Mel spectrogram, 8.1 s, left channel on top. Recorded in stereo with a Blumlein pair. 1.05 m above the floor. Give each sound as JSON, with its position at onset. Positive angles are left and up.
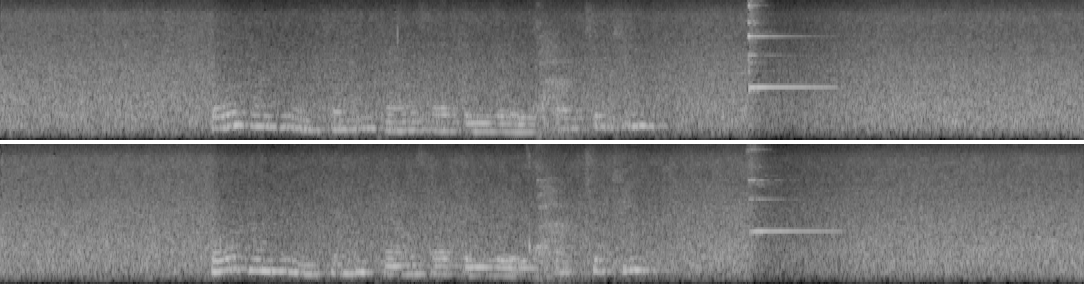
{"t": 1.6, "sound": "a woman speaking", "azimuth_deg": -65, "distance_m": 1.8}
{"t": 4.0, "sound": "whispering", "azimuth_deg": -65, "distance_m": 1.2}
{"t": 5.6, "sound": "a bell", "azimuth_deg": 60, "distance_m": 0.9}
